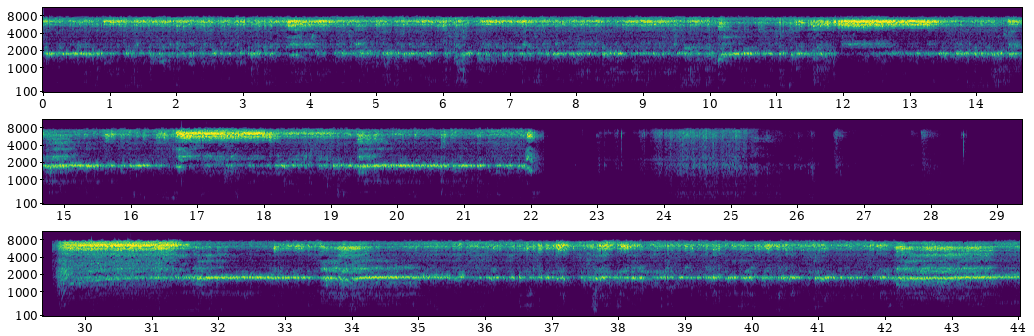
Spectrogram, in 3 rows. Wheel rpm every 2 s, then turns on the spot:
230, 230, 230, 230, 230, 230, 230, 230, 230, 230, 210, 20, 20, 20, 40, 220, 230, 230, 230, 230, 230, 220.
22-28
